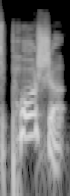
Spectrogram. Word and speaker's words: Porsche: Willie, in German, it's Porsche. If Ferdinand was French, the E was not pronounced.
